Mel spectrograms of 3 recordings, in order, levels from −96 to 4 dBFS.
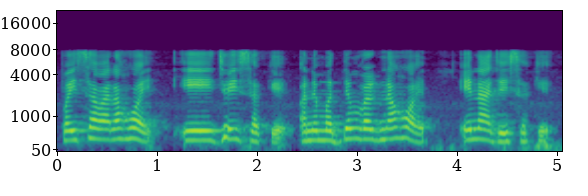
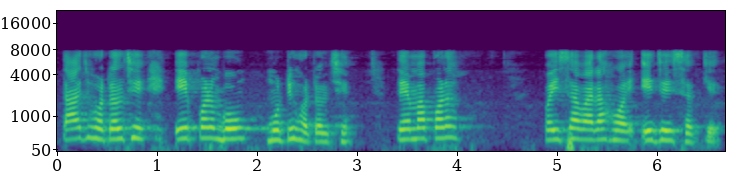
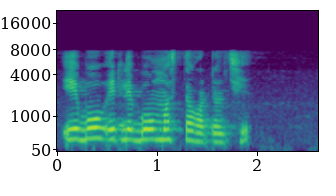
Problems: none marked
